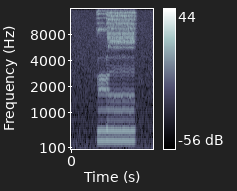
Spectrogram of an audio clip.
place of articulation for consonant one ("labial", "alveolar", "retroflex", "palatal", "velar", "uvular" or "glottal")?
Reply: retroflex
